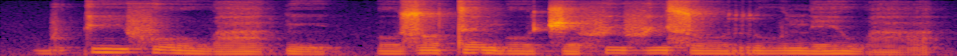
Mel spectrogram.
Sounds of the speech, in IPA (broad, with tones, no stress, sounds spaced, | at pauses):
b u˨ k iː˦ f oː˦˨ w aː˨ k͡p ĩ˨ | o˨ z ɔ˦ t ɛ˦ ŋ oː˨ t͡ʃ ɛ˨ f i˦ v i˦ s oː˦ r uː˦ n eː˦ w aː˨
